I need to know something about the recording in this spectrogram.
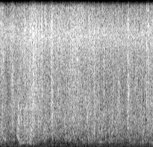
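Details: Running water splashes and trickles steadily throughout, with no animal call standing out.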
